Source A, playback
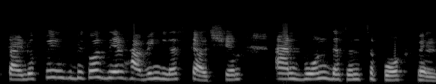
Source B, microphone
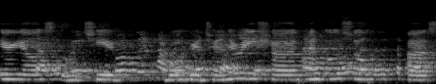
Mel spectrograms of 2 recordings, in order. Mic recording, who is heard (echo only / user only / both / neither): both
